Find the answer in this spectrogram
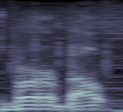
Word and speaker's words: Boerboel: Whereas in the Afrikaans language, the name Boerboel, pronounced as Boerboel, translates to farmer's dog.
